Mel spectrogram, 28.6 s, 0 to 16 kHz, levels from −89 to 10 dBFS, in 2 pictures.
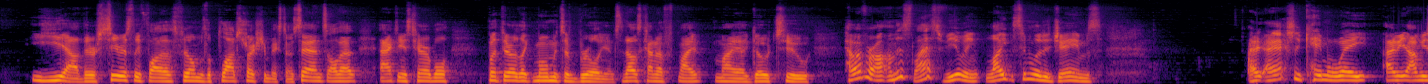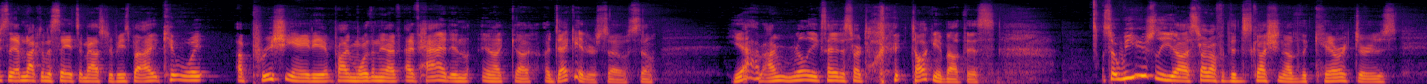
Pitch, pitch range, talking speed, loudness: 155 Hz, 140-175 Hz, 210 wpm, -19 LUFS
